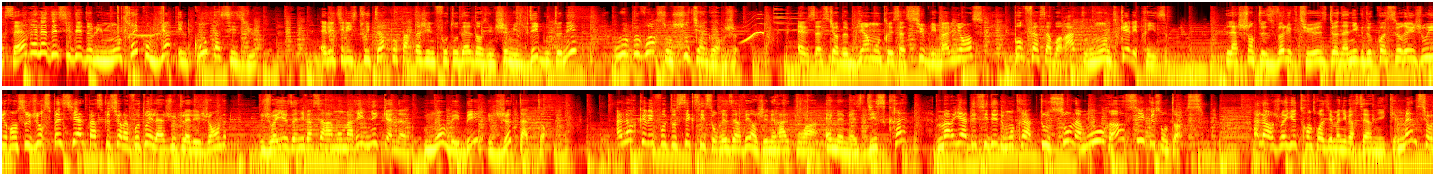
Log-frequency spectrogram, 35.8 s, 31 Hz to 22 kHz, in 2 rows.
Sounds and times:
Speech: 0:00.0 - 0:03.3, 0:04.0 - 0:09.3, 0:09.9 - 0:14.6, 0:15.3 - 0:24.9, 0:25.6 - 0:35.7
Music: 0:00.0 - 0:35.7.

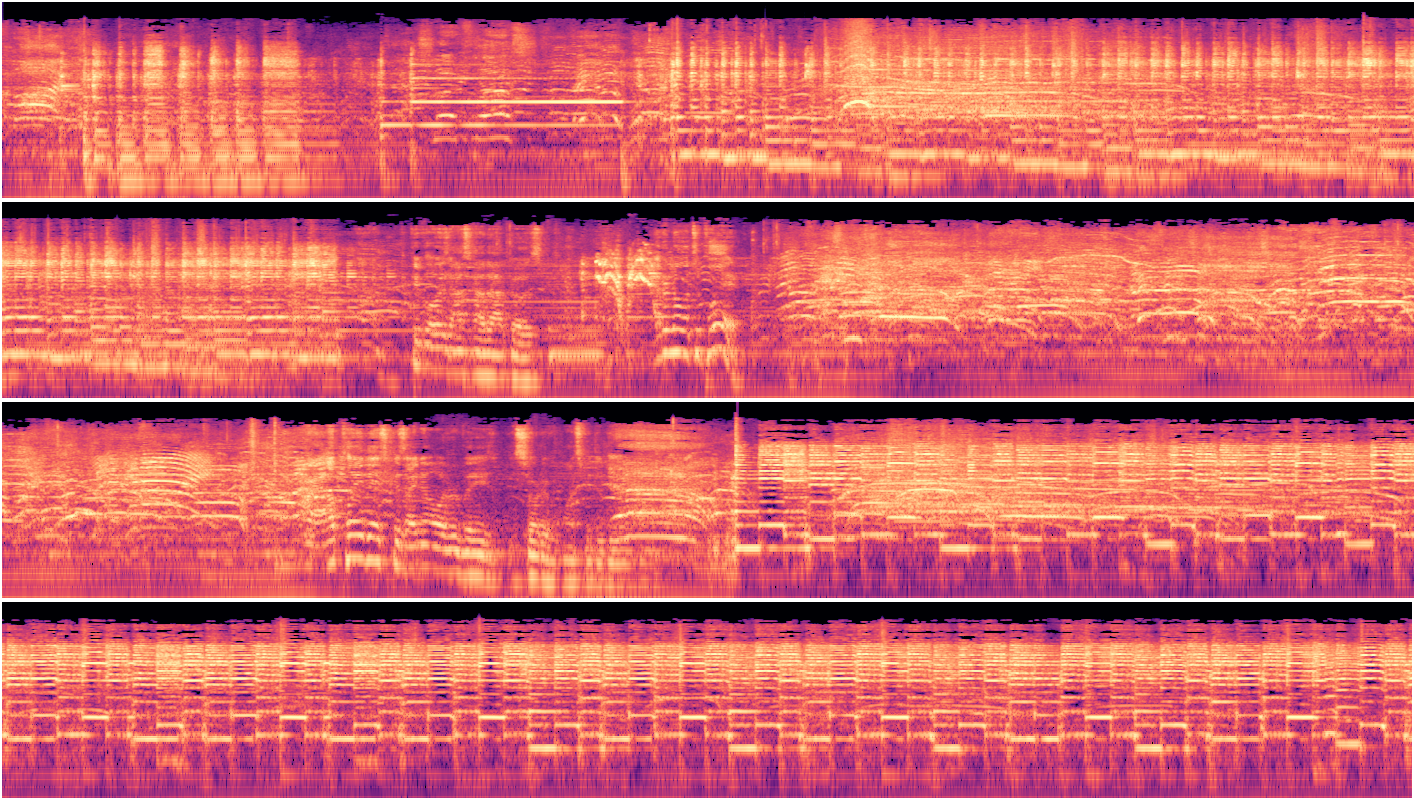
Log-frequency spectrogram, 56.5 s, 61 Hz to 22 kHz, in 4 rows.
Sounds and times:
Electric guitar: 0:00.6 - 0:22.4, 0:34.4 - 0:56.4.

